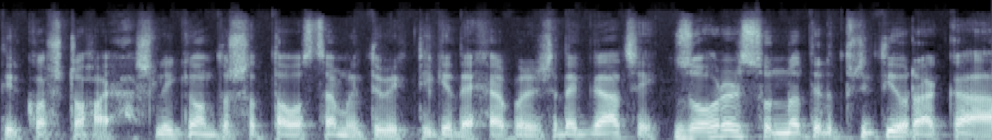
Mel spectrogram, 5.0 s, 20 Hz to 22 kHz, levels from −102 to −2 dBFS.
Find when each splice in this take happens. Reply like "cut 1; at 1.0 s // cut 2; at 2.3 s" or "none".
cut 1; at 3.3 s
